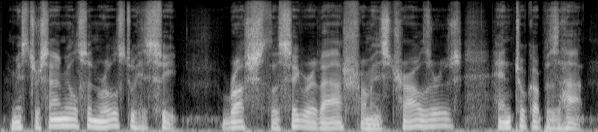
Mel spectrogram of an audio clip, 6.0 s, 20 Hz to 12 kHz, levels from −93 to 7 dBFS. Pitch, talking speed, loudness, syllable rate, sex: 100 Hz, 180 wpm, -16 LUFS, 5.1 syllables/s, male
